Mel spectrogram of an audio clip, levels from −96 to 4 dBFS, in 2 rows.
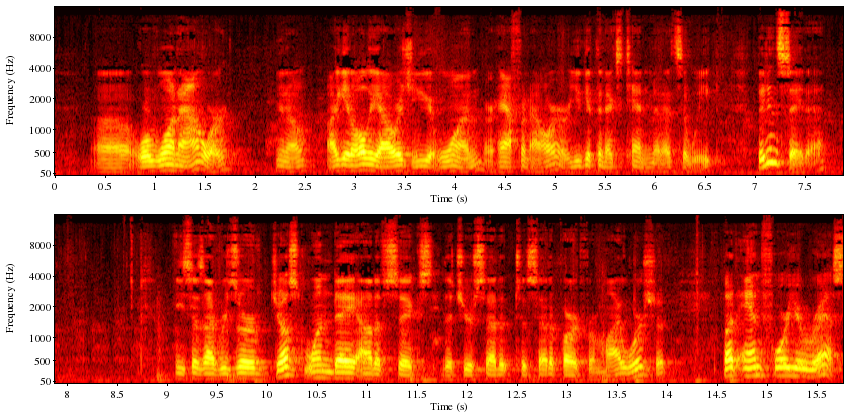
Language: English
